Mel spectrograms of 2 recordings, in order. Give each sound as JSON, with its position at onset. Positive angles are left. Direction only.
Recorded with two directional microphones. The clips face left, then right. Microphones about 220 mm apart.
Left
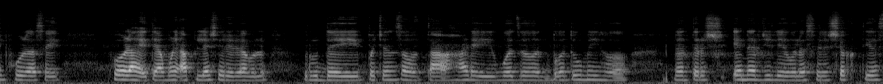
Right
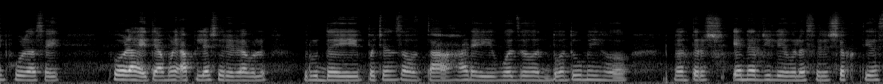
{"t": 0.1, "sound": "a woman's voice", "side_deg": -25}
